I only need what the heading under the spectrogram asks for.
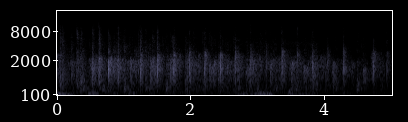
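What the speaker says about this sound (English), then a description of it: "a warm round of applause for our panelists" A conference audience at a summit panel discussion gives the panelists a round of applause, a faint, steady patter of clapping heard from a distance.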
